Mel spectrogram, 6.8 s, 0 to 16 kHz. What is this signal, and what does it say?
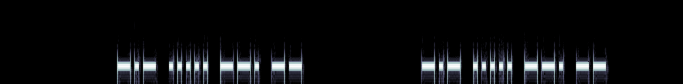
Morse code, heard as a keyed tone, about 28 wpm, 700 Hz. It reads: K5GM K5GM
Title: Call Signs Repeated 3x - 28wpm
